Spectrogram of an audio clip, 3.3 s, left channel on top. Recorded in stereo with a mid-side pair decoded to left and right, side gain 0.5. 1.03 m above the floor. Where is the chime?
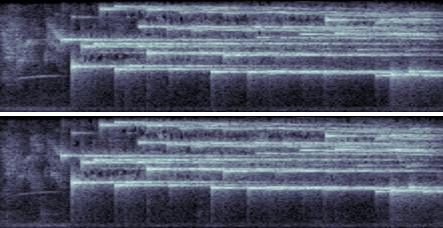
10° right, 0.5 m.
